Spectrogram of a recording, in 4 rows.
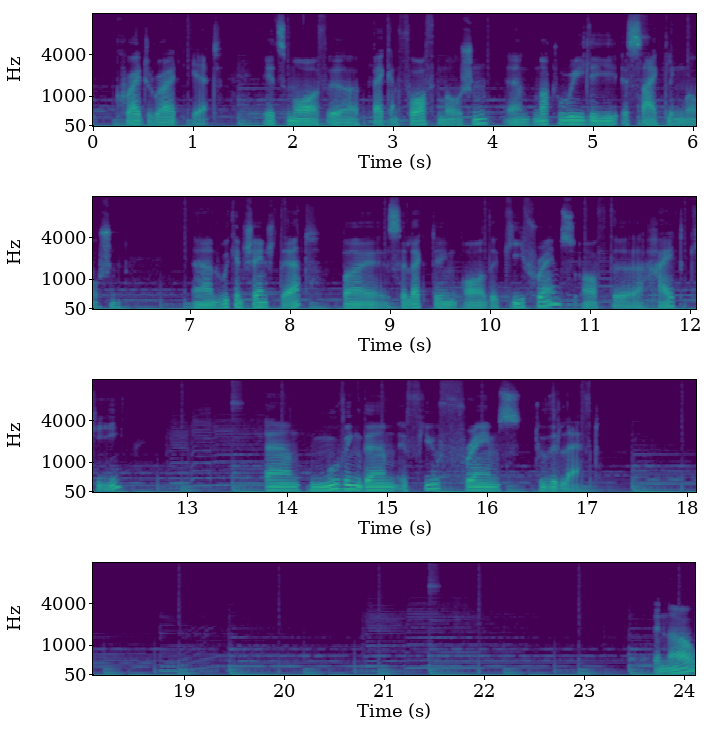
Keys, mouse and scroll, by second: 0.6 space, 6.6 click, 9.0 click, 14.3 click, 14.4 click, 16.7 g.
